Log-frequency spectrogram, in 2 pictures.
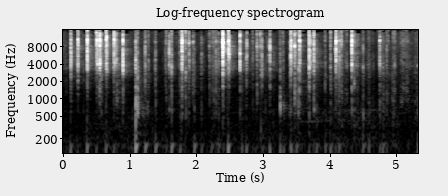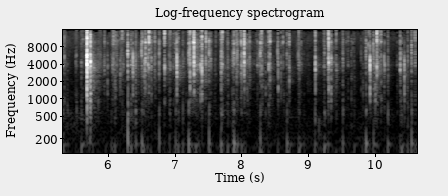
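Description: Long nails type and tap on the keys of a full-size black plastic HP computer keyboard held diagonally near the mic. Fast, dense clicky keystrokes with bright plastic ticks and a low thud underneath fill the clip, with louder taps standing out here and there.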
